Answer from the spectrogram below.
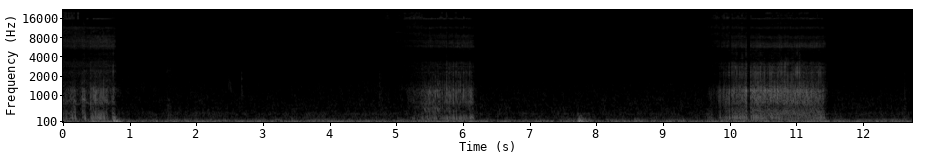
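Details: A dog sound asleep on a futon, either an 8-year-old male Chihuahua-Shih Tzu or a 5-year-old female Shih Tzu, gives three slow, soft snoring breaths about five seconds apart over a low room rumble.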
